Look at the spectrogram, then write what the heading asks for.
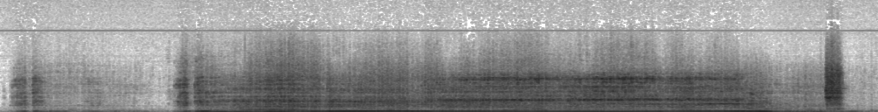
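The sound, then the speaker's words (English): A heavy truck engine, on a truck operated by the Gateway Transfer Company of La Crosse, a large trucking company, starts up and runs with a deep, steady rumble, its pitch rising and falling slightly as it idles and revs for about ten seconds before cutting off. “In this case, it's a truck, operated by one of the nation's largest trucking companies, the Gateway Transfer Company, with headquarters in La Crosse.”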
